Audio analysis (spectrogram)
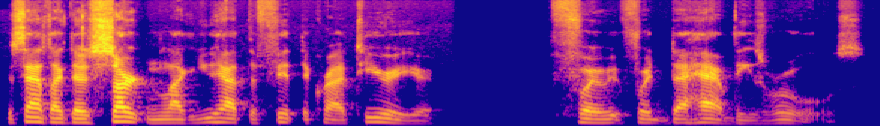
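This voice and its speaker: A man's voice: lowish voice, normal speed, a bit bright. A man giving casual reaction commentary as a co-host.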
